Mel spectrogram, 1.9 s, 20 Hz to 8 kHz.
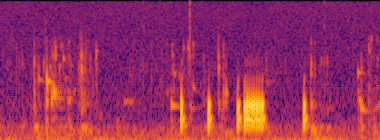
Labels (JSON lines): {"label": "biophony, knock croak", "recorder": "SoundTrap 300"}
